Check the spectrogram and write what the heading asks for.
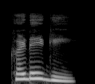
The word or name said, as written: ಕಡೆಗಿ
